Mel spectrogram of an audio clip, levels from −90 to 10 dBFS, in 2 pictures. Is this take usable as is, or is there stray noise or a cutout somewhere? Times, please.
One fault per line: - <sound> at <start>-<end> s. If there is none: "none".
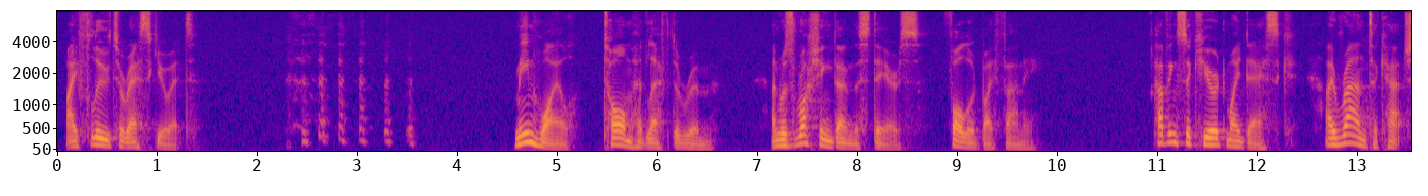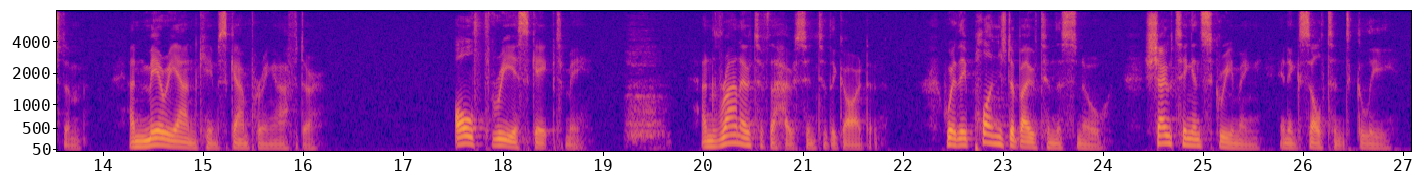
- laugh at 2.3-3.6 s
- sigh at 19.2-19.7 s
